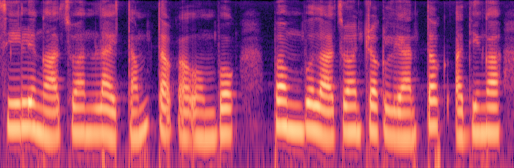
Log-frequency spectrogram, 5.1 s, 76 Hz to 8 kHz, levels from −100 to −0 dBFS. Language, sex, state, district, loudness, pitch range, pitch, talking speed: Mizo, female, Mizoram, Aizawl, -16 LUFS, 180-220 Hz, 205 Hz, 210 wpm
